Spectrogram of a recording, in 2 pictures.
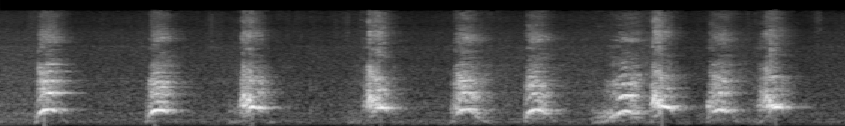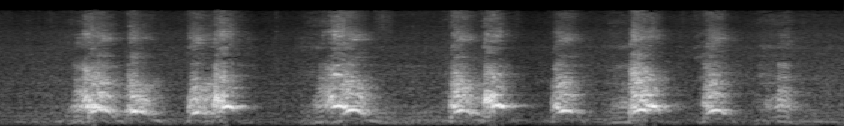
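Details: Playing dogs, four together of American Staffordshire, English Staffordshire and American pit types; short sharp barks repeated steadily about every half second throughout, with a brief pause near the middle.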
